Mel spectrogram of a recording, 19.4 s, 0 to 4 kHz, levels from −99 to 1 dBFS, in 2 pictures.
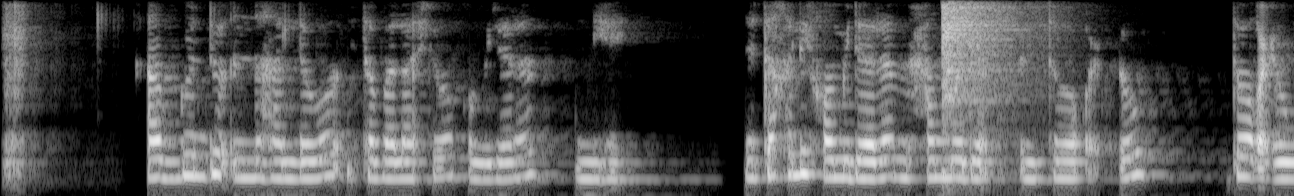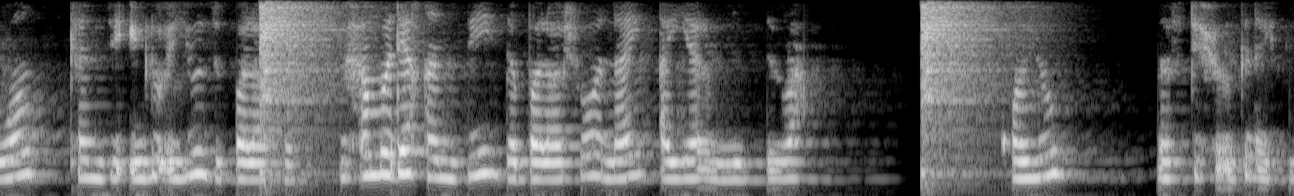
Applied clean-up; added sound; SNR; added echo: none; Hi-hat; 5 dB; reverberation time 0.4 s.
